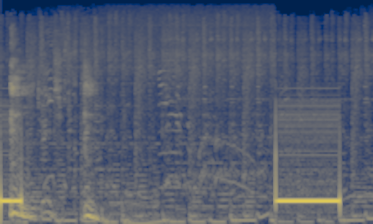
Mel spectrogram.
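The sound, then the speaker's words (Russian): A faulty telephone's dial tone sounds as a loud, steady electronic hum, first cut off after a moment, then returning for nearly a second near the end, with muffled voices murmuring in between. “Да это дело телефона этого дурацкого, который никто не может привести в порядок.”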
